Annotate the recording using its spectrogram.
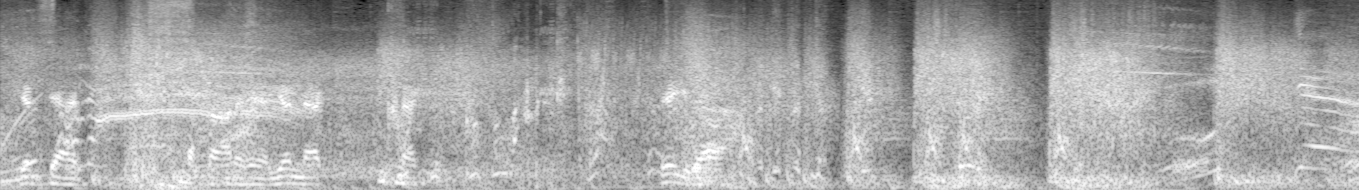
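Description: Energy blasts roar and crackle.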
